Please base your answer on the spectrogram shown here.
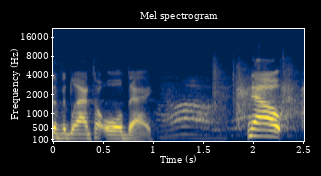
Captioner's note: audience claps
